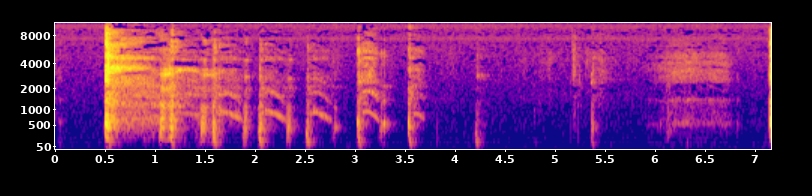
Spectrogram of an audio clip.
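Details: Coughing from a summer cold: a rapid run of about a dozen short, harsh coughs, some voiced, fading into a few isolated ones, a repetitive coughing fit.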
